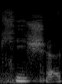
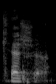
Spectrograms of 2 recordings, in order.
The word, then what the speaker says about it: Kesha: It's not Keisha, it's Kesha.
